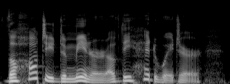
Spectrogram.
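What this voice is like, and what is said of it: Put-on British accent. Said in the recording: “You have to say that with a British accent.”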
